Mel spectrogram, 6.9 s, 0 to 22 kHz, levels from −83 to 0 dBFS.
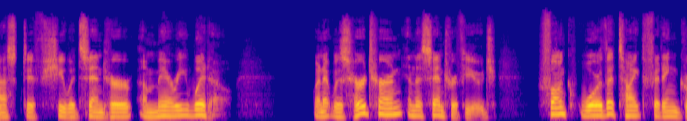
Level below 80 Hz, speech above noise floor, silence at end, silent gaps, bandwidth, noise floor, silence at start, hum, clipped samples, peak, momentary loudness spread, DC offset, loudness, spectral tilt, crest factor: -60 dBFS; 54 dB; 0 s; none; 15 kHz; -72 dBFS; 0 s; none; under 0.1%; -2 dBFS; 13 LU; under 0.1%; -19 LUFS; -5.5 dB/octave; 18 dB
